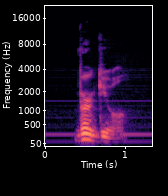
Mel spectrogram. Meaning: 1. A medieval punctuation mark similar to the slash ⟨/⟩ or pipe ⟨|⟩ and used as a scratch comma and caesura mark 2. A slash, ⟨/⟩ or ⟨／⟩ 3. A slash, ⟨/⟩ or ⟨／⟩.: Used to mark line breaks within quotes
- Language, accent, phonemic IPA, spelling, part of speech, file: English, US, /ˈvɝ.ɡjul/, virgule, noun, En-us-virgule.ogg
